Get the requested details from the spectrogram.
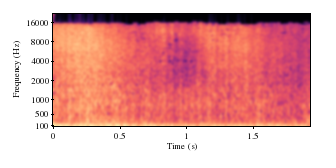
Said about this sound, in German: eine ziemlich laute Explosion hört.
